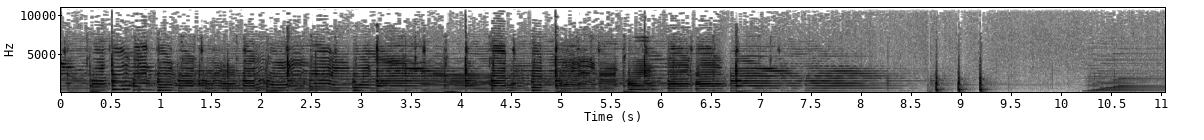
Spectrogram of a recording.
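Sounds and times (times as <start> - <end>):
drum strokes with deep thump: 8.6 - 9.4.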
